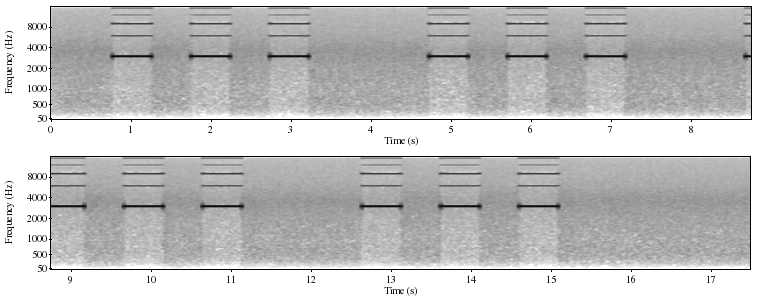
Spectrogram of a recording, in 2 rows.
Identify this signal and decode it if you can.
Alarm pattern, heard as an alarm's beeps, played four times, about 3000 Hz. Temporal three. Smoke or fire, evacuate.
